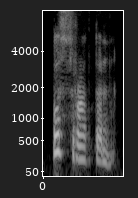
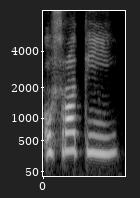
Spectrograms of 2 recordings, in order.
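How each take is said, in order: First: The word ends with an -un sound. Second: The word ends with an -i sound. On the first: The speaker calls it right. "Kembalikan dia ke harokat aslinya" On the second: The speaker calls it wrong. "Jangan dibaca usroti"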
